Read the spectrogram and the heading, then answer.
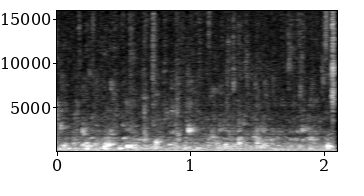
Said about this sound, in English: Seeing and hearing all this water move around up here really brings home that I'm standing on a massive source of future sea level rise.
